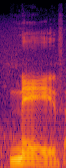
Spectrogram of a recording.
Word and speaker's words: Maeve: He is my daughter, and it's pronounced D with an A, not E, so it's Maeve.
